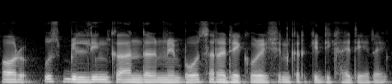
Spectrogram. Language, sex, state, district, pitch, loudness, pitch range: Hindi, male, Arunachal Pradesh, Longding, 105 Hz, -15 LUFS, 105-110 Hz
